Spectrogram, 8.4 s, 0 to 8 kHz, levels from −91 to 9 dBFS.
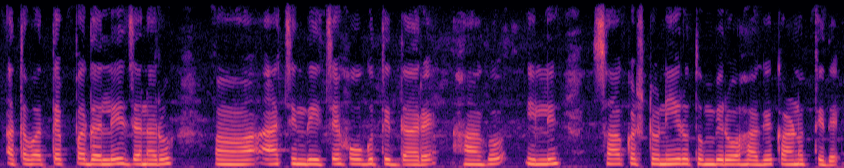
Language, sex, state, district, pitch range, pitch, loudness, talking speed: Kannada, female, Karnataka, Mysore, 210-225 Hz, 220 Hz, -20 LUFS, 100 wpm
